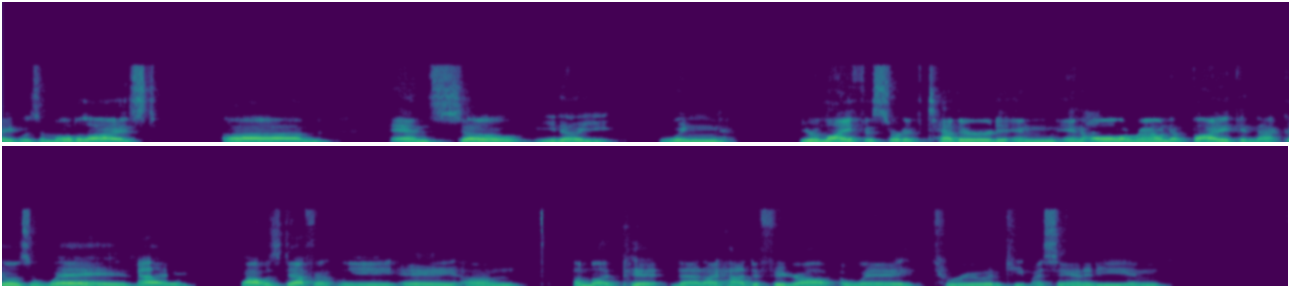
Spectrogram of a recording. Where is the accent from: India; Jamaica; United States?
United States; Petaluma, California; here in my hometown of Petaluma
